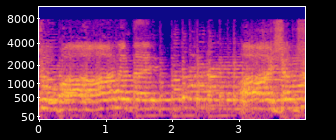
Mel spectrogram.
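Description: Male voices singing a Kashmiri Sufi kalam in long, held, wavering notes, accompanied by a tumbaknari clay pot drum and a plucked stringed instrument.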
